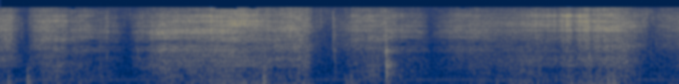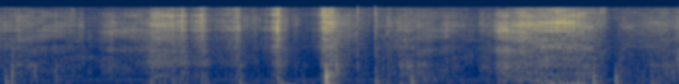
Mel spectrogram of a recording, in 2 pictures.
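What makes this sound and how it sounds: Gloved hands cut a groove into a solid pine plank with a wooden-handled gouge. Bursts of bright, hissing scraping and shaving come in uneven strokes, with short sharp clicks where the blade bites, the loudest near the end.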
